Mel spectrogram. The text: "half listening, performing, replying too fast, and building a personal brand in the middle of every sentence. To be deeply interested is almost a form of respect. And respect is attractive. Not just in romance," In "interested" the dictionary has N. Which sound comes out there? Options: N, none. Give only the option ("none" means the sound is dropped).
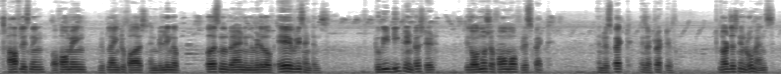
none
